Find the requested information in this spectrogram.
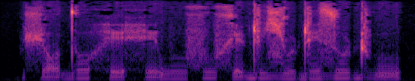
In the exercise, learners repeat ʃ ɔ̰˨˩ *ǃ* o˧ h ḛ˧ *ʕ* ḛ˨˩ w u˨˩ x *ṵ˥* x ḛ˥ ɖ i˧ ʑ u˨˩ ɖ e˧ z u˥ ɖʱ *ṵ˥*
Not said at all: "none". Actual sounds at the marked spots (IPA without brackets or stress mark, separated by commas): d̪, h, u˥, ṵ˥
